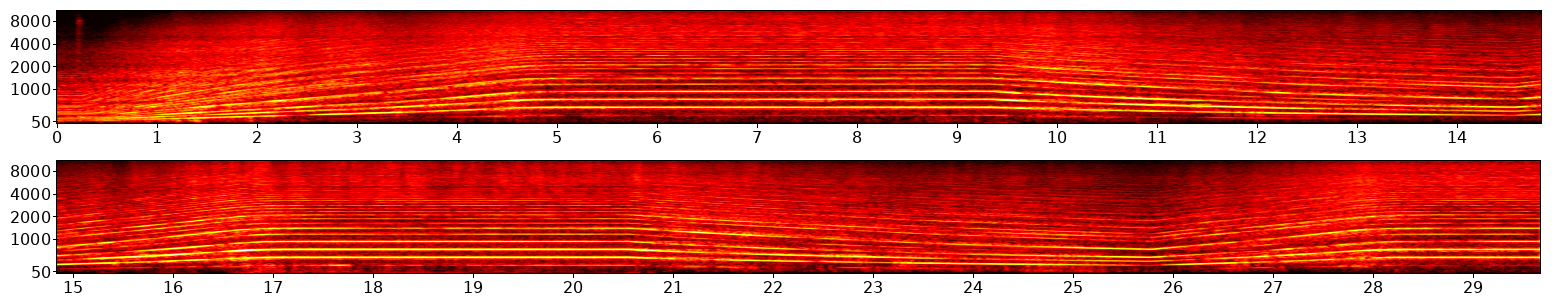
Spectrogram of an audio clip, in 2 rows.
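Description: P-50 rotating outdoor warning siren sounding the attack signal: a wailing tone that climbs in pitch, holds, slides back down and climbs again, over and over in cycles of about eleven seconds. Heard from directly beneath the turning horn, it swells louder for a few seconds as the horn swings round.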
